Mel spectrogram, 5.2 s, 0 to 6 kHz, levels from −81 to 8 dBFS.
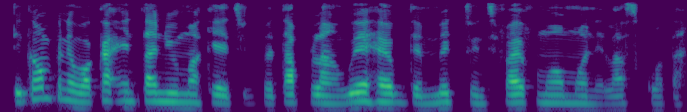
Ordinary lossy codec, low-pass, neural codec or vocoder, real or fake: none; 5.4 kHz; none; real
